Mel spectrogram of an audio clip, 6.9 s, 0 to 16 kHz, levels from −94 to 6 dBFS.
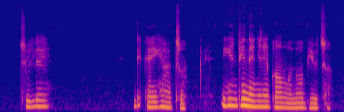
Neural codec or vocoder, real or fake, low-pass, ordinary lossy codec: codec, 44.1 kHz, 2.6 kbps, SNAC; fake; 14.4 kHz; MP3, 64 kbps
